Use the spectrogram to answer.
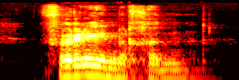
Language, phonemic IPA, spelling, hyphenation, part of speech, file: Dutch, /vərˈeː.nə.ɣə(n)/, verenigen, ver‧eni‧gen, verb, Nl-verenigen.ogg
- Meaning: to unite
